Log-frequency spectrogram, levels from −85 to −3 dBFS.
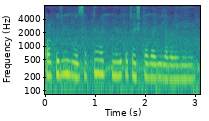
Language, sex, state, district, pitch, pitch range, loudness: Hindi, female, Jharkhand, Jamtara, 220 Hz, 200-235 Hz, -18 LUFS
